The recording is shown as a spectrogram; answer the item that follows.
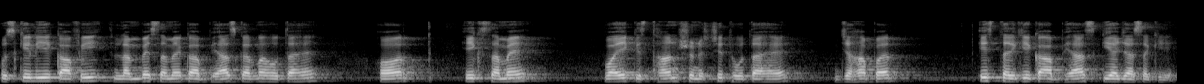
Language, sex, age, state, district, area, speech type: Hindi, male, 30-45, Madhya Pradesh, Katni, urban, spontaneous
